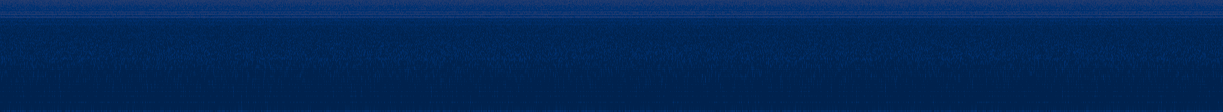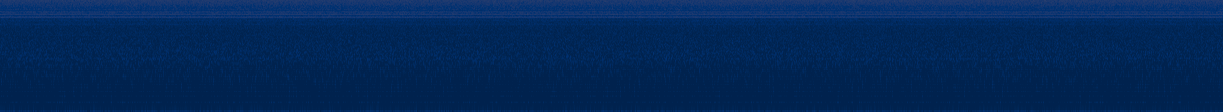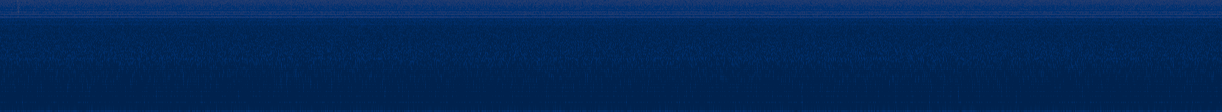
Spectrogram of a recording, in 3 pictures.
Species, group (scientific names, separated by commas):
Tettigonia hispanica, Orthoptera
